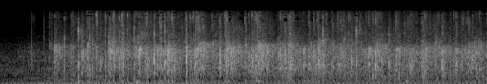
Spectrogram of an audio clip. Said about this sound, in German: Also erstmal einen herzlichen Dank. Gab ich einen Applaus für den Vortrag.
